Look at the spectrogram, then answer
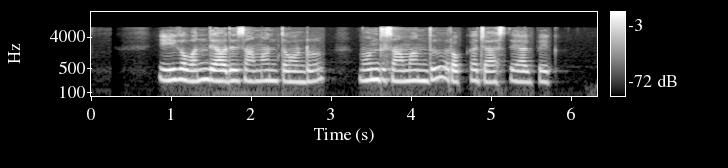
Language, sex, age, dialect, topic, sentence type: Kannada, female, 18-24, Northeastern, banking, statement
